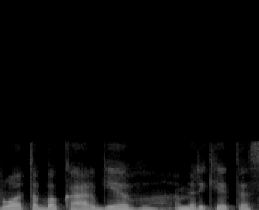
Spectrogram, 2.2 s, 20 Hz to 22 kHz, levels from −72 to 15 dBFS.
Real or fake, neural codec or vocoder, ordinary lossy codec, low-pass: fake; codec, 16 kHz, about 1 kbps, DyCAST, with the encoder's durations; AAC, 32 kbps; 7.2 kHz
